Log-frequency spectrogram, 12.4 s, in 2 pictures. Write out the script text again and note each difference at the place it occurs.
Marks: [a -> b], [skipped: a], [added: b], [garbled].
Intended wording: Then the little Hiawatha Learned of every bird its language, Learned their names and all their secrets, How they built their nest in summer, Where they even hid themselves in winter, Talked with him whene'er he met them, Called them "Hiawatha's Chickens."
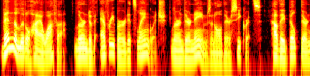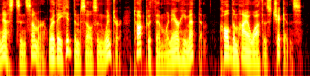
Then the little Hiawatha Learned of every bird its language, Learned their names and all their secrets, How they built their [nest -> nests] in summer, Where they [skipped: even] hid themselves in winter, Talked with [him -> them] whene'er he met them, Called them "Hiawatha's Chickens."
